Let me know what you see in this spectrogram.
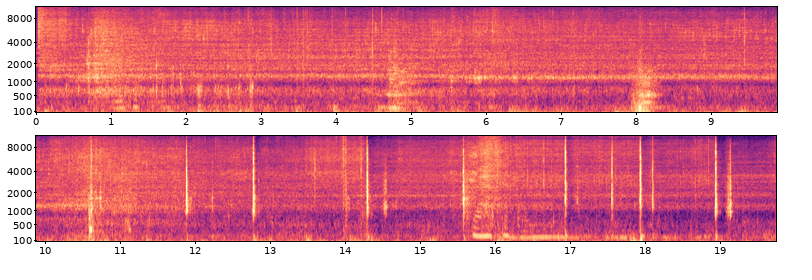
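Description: Food sizzling as it fries in a pan, a steady hiss, with a run of sharp clicks in the second half.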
